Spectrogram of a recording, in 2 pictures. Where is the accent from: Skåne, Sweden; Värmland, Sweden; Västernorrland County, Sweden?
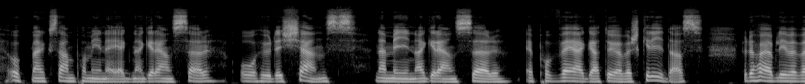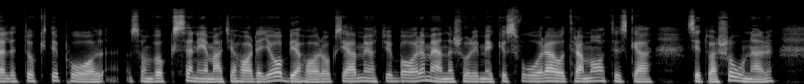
Västernorrland County, Sweden; Örnsköldsvik; Jag är uppväxt i Örnsköldsvik, i en familj som inte hade en akademisk tradition och en ganska jantelagsdominerad miljö där man inte skulle tro att man var något.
